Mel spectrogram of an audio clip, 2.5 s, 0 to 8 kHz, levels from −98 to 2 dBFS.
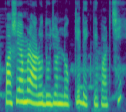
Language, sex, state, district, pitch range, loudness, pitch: Bengali, female, West Bengal, Cooch Behar, 225-280 Hz, -13 LUFS, 235 Hz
